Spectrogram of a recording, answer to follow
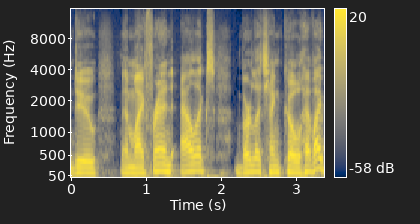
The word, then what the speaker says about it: Burlatschenko: what borrowers can do then my friend Alex berlachenko have I pronounced that properly Alex I want to make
